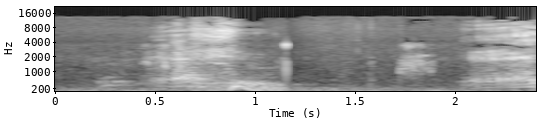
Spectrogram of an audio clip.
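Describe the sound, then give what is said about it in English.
A single loud sneeze at Rosie's: a rising, breathy intake that bursts into a sharp, noisy explosion, followed by rough background noise with no speech. “Sorry, I had to sneeze.”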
